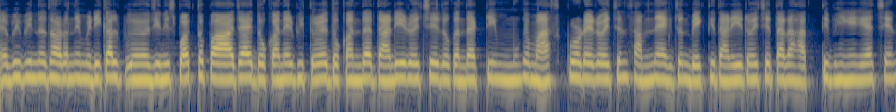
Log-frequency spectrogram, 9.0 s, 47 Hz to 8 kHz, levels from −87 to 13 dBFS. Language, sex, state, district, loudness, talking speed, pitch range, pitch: Bengali, female, West Bengal, Jhargram, -13 LUFS, 175 wpm, 210-225 Hz, 215 Hz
